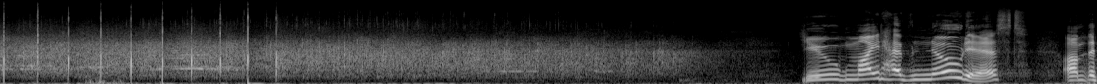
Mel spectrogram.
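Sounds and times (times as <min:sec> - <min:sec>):
round of applause: 0:00.0 - 0:07.5
speech: 0:08.1 - 0:10.9.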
